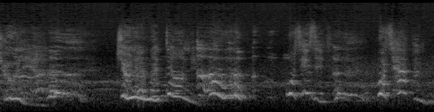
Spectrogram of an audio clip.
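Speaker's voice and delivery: high, loud panicked calling out with sobs; anguished high crying over her twin; frantic cry. Acted. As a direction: cry out in terror to her stricken sister. Sister finds her dying twin.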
